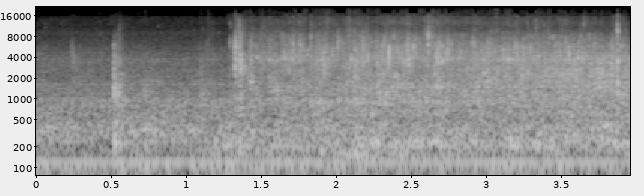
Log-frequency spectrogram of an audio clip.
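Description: Aquarium water drains steadily through a siphon during a tank water change, a continuous close trickling and gushing flow with a few brief splashes and no talking.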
